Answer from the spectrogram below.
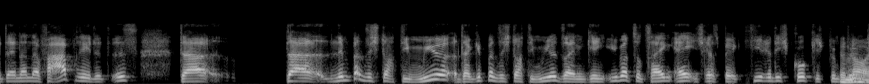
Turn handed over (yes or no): yes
